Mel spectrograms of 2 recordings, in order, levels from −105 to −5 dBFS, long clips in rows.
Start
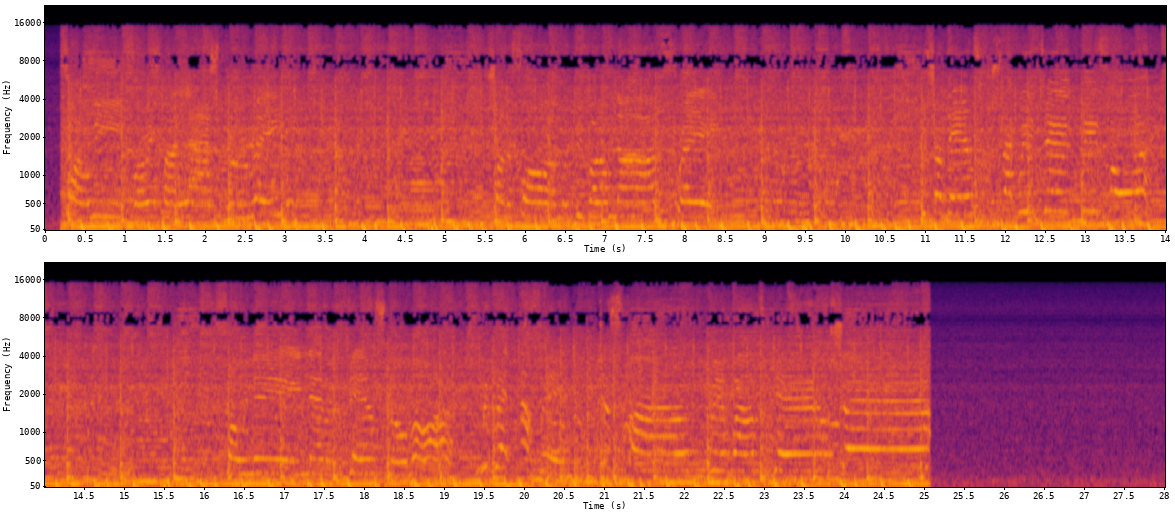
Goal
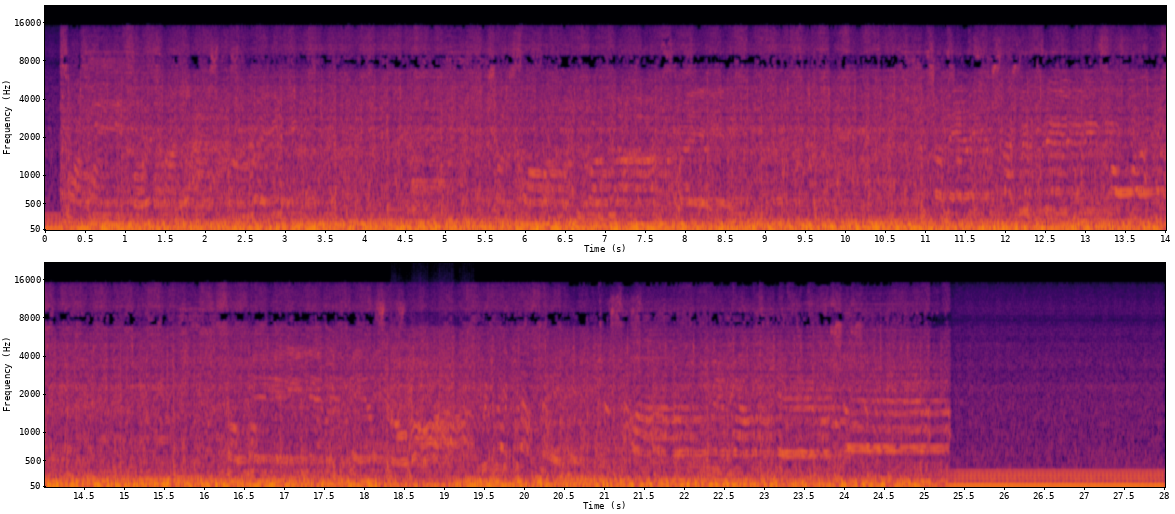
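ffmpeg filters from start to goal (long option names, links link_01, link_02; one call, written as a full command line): ffmpeg -i in.wav -filter_complex "[0:a]asettb=1/sr,asplit=3[link_01][link_02][link_03];[link_01]atrim=end=18.344[link_04];[link_02]atrim=start=18.34:end=19.14,asetpts=PTS-STARTPTS,afade=type=in:duration=0.004:curve=qsin,afade=type=out:start_time=0.796:duration=0.004:curve=qsin,asplit=2[link_05][link_06];[link_06]highpass=frequency=720:poles=1,volume=13dB,asoftclip=type=tanh:threshold=-15.5dB[link_07];[link_05][link_07]amix=inputs=2:normalize=0,lowpass=frequency=6000:poles=1,volume=-6dB[link_08];[link_03]atrim=start=19.136[link_09];[link_04][link_08]acrossfade=duration=0.004:curve1=hsin:curve2=qsin[link_10];[link_10][link_09]acrossfade=duration=0.004:curve1=qsin:curve2=hsin,aeval=exprs='val(0)*sin(2*PI*37*n/s)':channel_layout=same,aeval=exprs='val(0)+0.0112*(sin(2*PI*60*n/s)+sin(2*PI*2*60*n/s)/2+sin(2*PI*3*60*n/s)/3+sin(2*PI*4*60*n/s)/4+sin(2*PI*5*60*n/s)/5)':channel_layout=same,alimiter=limit=-24dB:level=0:latency=1:release=325,asplit=2[link_11][link_12];[link_12]aecho=0:1:254:0.631[link_13];[link_11][link_13]amix=inputs=2:normalize=0,acrossover=split=120[link_14][link_15];[link_15]acompressor=threshold=-43dB:ratio=2[link_16];[link_14][link_16]amix=inputs=2:normalize=0" out.wav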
